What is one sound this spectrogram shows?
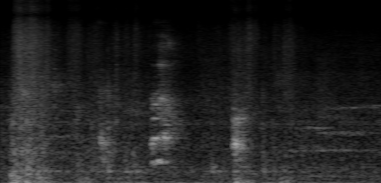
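A small child flops down onto a soft mattress with a thump.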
